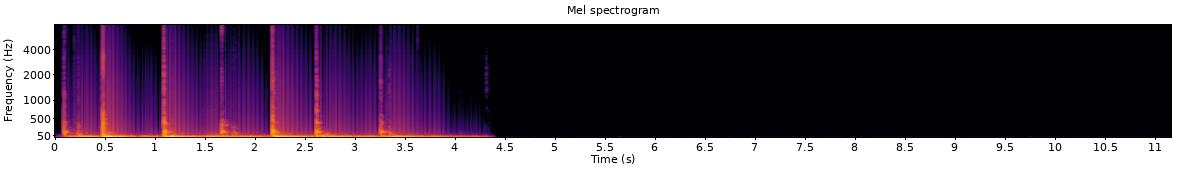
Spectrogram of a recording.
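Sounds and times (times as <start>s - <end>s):
tapping on leather: 0.0s - 4.3s.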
